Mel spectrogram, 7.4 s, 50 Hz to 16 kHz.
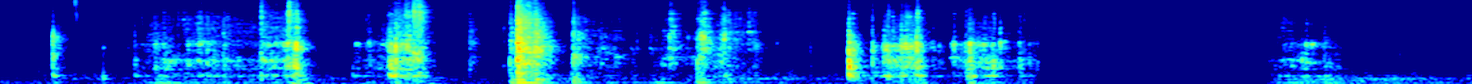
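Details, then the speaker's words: Aiwa XR-MD510 MiniDisc slot loader after lens cleaned with IPA (maybe WD40 contamination): faint irregular seek clicks and whirs then quiet, Disc Error with flickering LED, struggling to read; later reads and plays. "oh disc era huh we got flickering LED there oh it's not going to read in there"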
